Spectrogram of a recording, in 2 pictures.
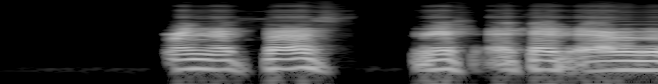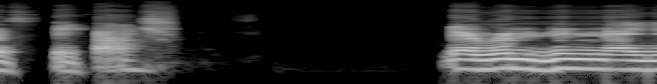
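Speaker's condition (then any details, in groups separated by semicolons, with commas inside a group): Duchenne muscular dystrophy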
